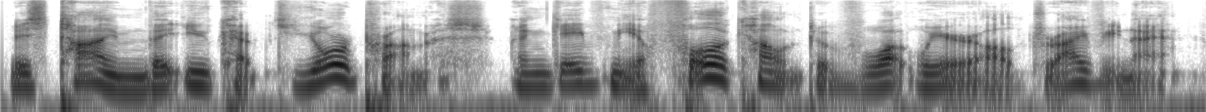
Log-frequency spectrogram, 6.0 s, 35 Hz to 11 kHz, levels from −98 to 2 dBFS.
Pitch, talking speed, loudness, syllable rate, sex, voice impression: 135 Hz, 210 wpm, -20 LUFS, 4.6 syllables/s, male, masculine, slightly old, slightly powerful, slightly hard, muffled, raspy, calm, mature, slightly friendly, kind, slightly modest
